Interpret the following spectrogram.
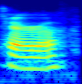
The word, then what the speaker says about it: Tara: to butcher the name either tara or tara pronouns or she her hi it's it's tara hello tara hi um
